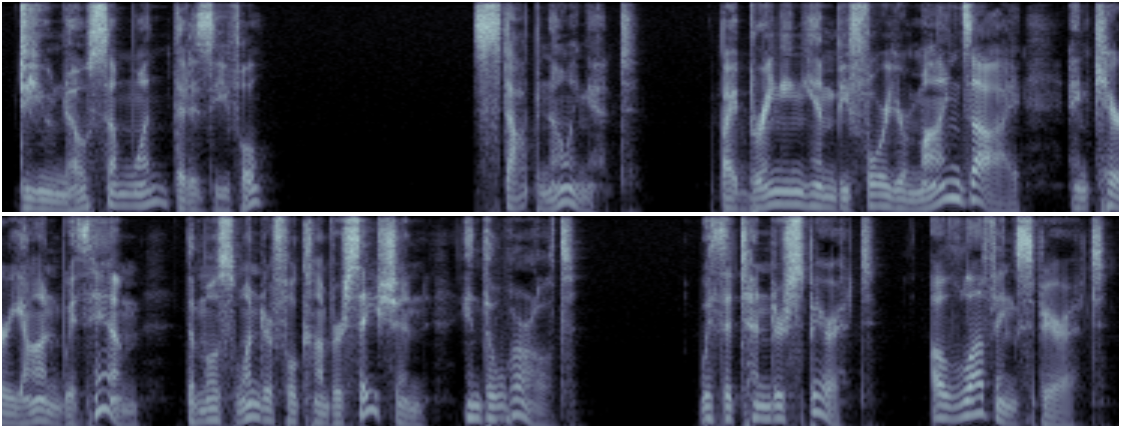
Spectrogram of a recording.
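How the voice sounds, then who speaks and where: A man reading a spiritual lecture aloud in a reverent, dramatic way, solemn and emphatic, with deliberate pauses. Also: lowish voice, big pitch swings, darkish tone, husky, no room sound, studio quality.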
